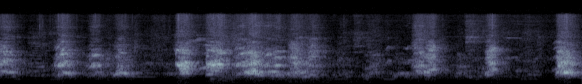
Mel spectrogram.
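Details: Shelter dog in a kennel at an animal shelter, giving a run of short, harsh barks, about ten over six seconds, some coming in quick pairs, in a quiet indoor setting.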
